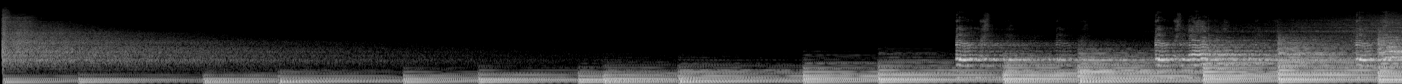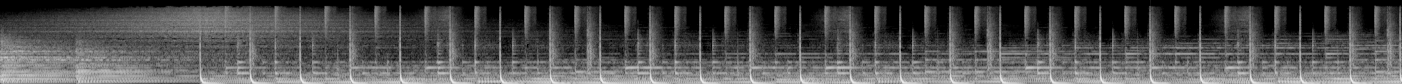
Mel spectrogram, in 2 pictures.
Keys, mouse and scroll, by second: 3.0 alt+scroll up 1, 3.9 click, 7.3 click, 9.2-11.5 drag, 11.5-14.4 alt+drag, 15.6-17.0 alt+drag, 17.0 space, 17.1 click, 17.5 space, 18.1 click, 19.8-22.6 shift+drag, 22.6 space, 22.7 click, 23.1 space, 23.7 shift+click.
